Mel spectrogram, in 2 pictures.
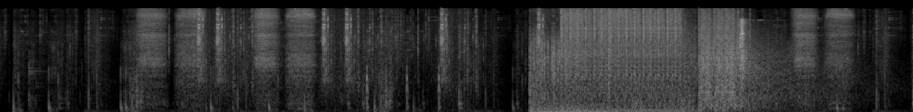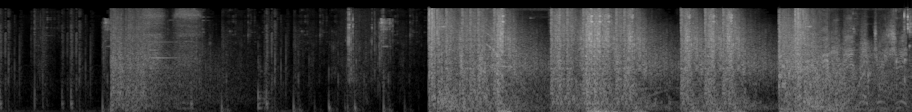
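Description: Gunfire in the Combat Arms video game comes in dense, loud bursts of rapid shots, with quieter stretches of scattered single shots and footsteps between them.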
